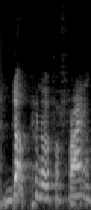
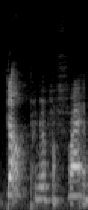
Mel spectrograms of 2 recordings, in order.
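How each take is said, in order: First: Whisper. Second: Louder emphatic retake; loud punchline; loud repeat. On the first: Whispered then repeated loudly. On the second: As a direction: declare it loudly this time. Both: Acted.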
